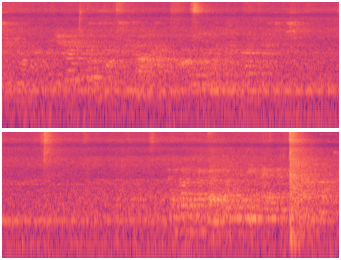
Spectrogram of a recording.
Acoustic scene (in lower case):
subway station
